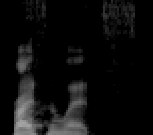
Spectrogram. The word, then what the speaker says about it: Reisenwitz: first time uh welcome to the show Kathy ryen witz did I get that right absolutely perfect absolutely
